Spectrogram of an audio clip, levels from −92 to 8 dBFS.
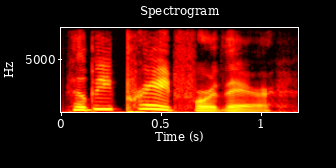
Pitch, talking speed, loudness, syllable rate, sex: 245 Hz, 255 wpm, -17 LUFS, 6.0 syllables/s, female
